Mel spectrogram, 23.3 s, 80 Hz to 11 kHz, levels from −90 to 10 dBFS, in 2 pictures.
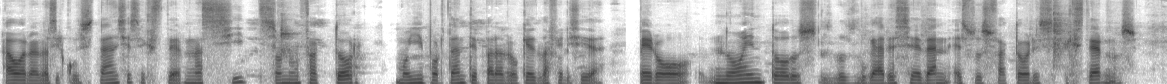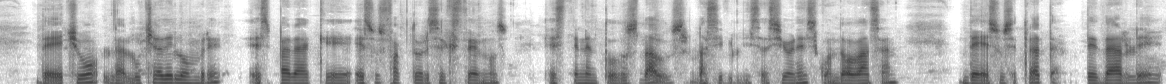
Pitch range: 120-135 Hz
